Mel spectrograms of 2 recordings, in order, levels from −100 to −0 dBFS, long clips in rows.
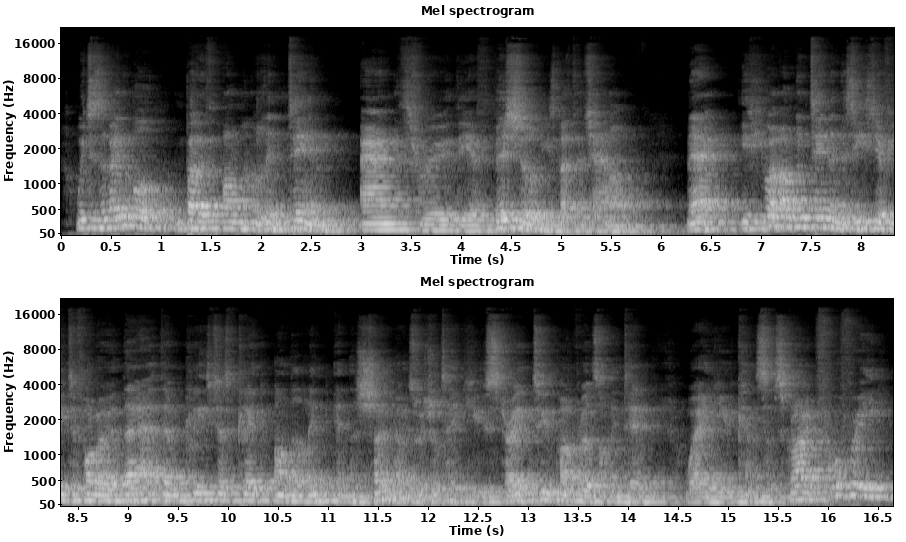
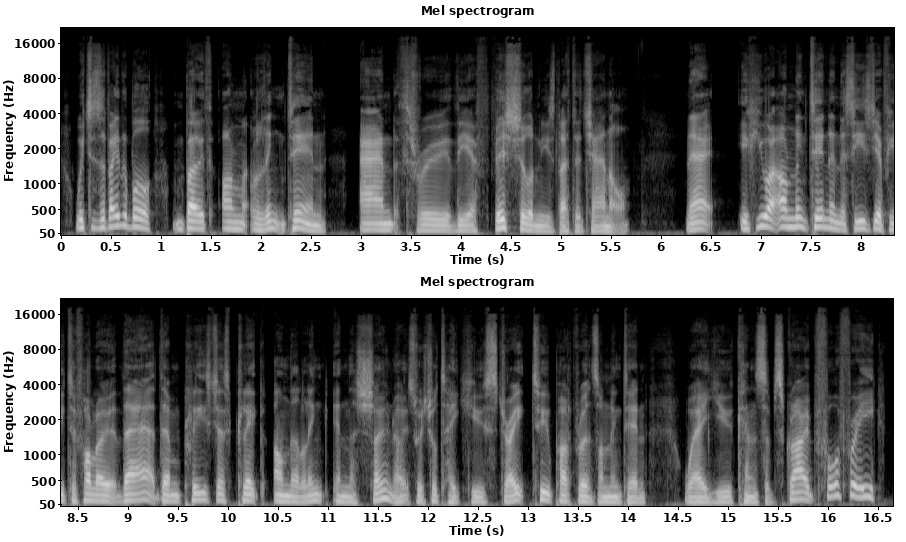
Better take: second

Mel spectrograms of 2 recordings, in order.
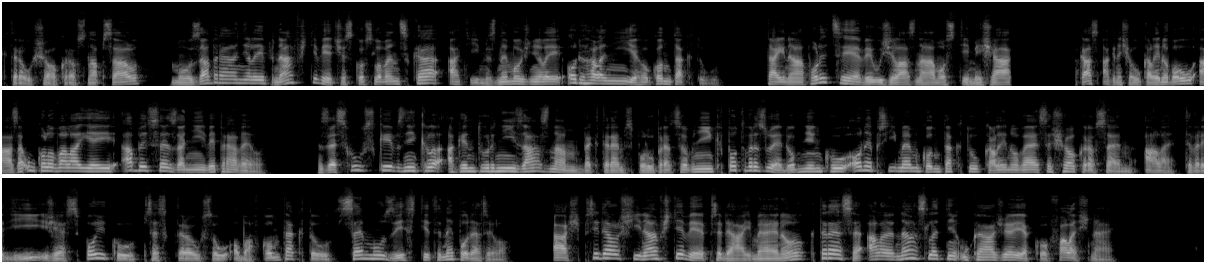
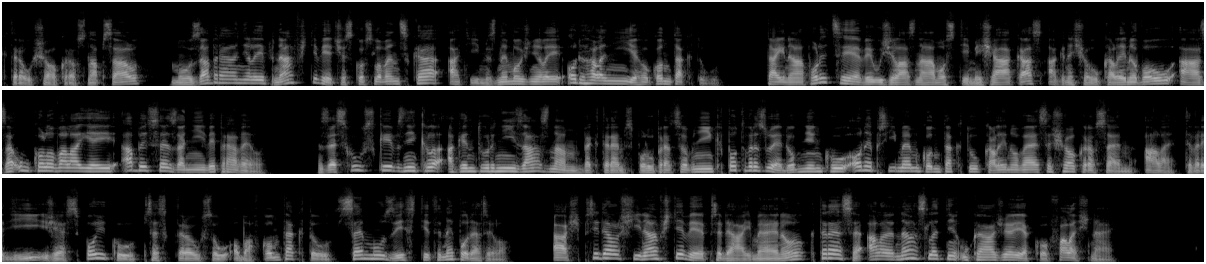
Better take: second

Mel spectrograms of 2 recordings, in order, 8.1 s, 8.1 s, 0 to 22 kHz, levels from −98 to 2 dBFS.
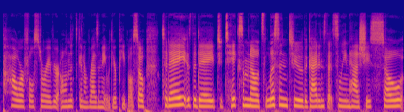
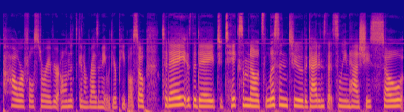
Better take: first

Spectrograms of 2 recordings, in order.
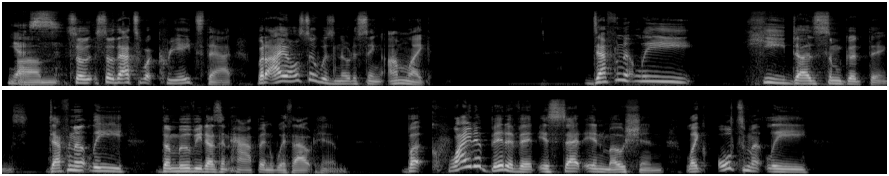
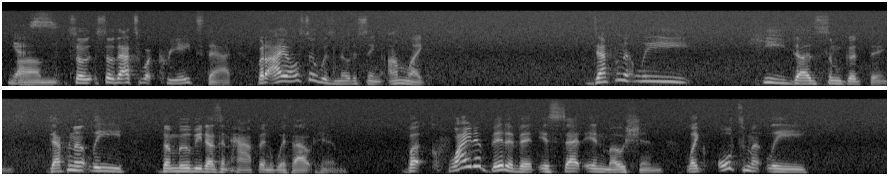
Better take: first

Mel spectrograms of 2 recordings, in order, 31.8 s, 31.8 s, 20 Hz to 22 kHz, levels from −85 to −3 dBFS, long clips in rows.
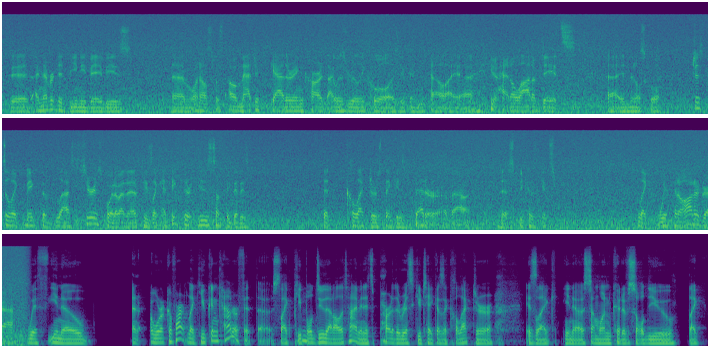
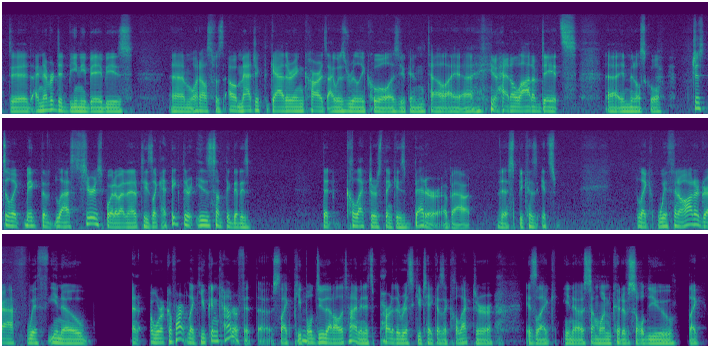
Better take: second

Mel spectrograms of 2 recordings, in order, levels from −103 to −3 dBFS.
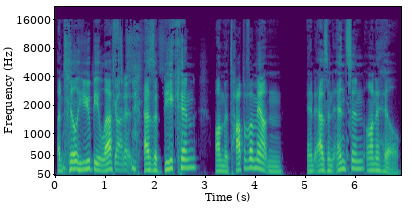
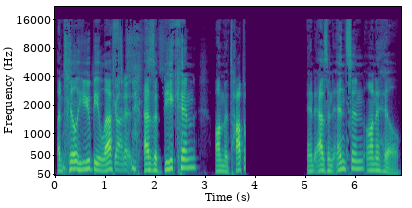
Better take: first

